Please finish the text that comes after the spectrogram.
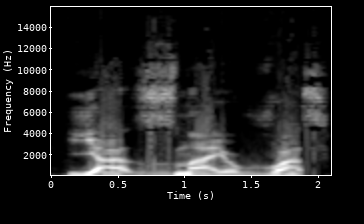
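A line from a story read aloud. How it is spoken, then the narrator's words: Strained hiss. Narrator (Russian): прошипел Скарсен, с трудом выговаривая каждое слово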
